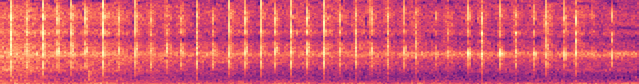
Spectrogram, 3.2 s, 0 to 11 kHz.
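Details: Samsung Galaxy S5 camera lens: a quick, uneven stream of faint, sharp ticks, audible only outside camera mode. A Samsung rep blamed a faulty image stabilizer; this is not confirmed, and the phone is being sent for repair.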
